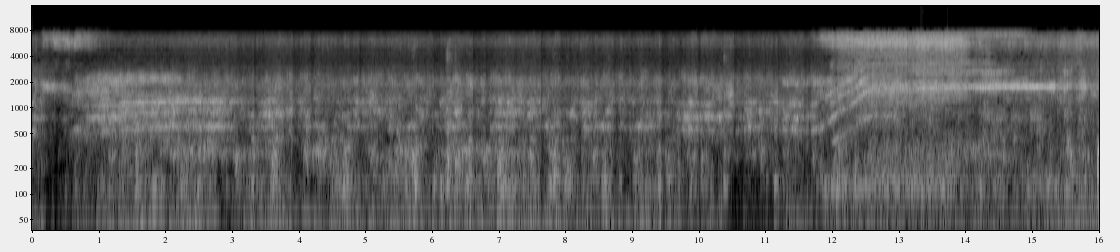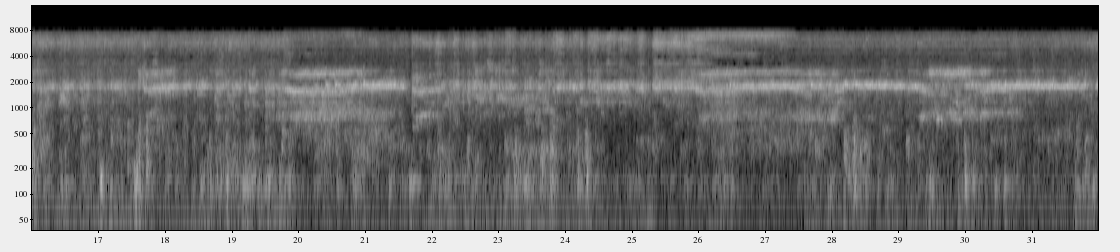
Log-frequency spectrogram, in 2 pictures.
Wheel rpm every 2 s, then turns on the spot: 70, 70, 70, 70, 70, 70, 160, 230, 230, 230, 220, 230, 230, 230, 220, 230.
none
